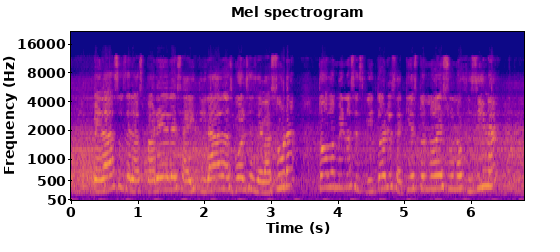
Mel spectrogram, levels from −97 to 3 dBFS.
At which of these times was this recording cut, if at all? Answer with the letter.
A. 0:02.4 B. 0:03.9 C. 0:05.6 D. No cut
D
